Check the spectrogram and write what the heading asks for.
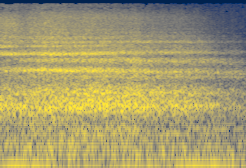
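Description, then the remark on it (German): A long, slow exhale, a steady airy rush of breath that holds for a couple of seconds and gently tapers at the end, with no talking; a deep breath being let out during a guided meditation. “Und wieder aus.”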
